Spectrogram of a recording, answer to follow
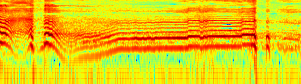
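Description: A baby-like crying wail: a couple of quick falling cries, then one long cry whose pitch climbs in steps and cuts off suddenly near the end.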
